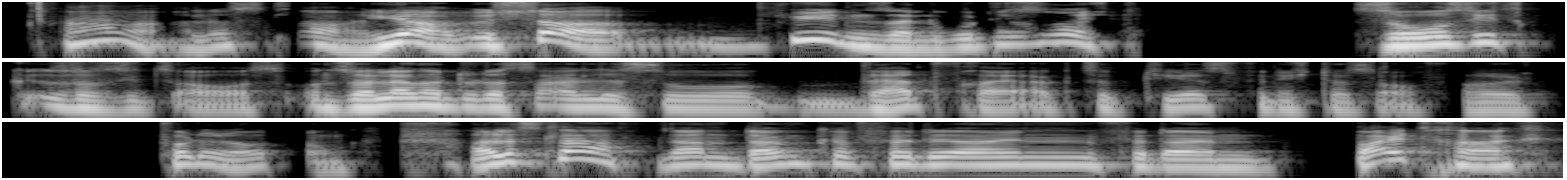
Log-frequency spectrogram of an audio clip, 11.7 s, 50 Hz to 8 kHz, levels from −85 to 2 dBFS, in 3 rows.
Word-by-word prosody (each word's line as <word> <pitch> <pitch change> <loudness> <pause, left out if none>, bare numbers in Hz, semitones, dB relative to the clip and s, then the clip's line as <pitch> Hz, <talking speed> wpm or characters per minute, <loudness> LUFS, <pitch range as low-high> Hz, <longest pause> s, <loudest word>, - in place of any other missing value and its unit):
Ah, 225 +7 -2
alles 150 +7 -7
klar. 165 -8 -4
Ja, 195 +3 +8
ist 155 -1 +2
ja 160 +6 +4 0.3
für 260 - +2
jedem 220 - +4
sein 125 -2 +1
gutes 170 +7 -4
Recht. 175 -4 -3 0.5
So 155 +4 +7
sieht's 205 +2 0
g - - -13
so 135 -3 0
sieht's 120 -1 -8
aus - - -8
und 130 - -4
solange 155 +3 +6
du 140 - -2
das 140 +2 -1
alles 135 -5 -1
so 120 -1 -4
wertfrei - - -4
akzeptierst, 140 +1 -8
finde 115 -3 -9
ich 110 - -14
das 110 -2 -11
auch - - -12
voll 105 -1 -8 0.5
voll 175 0 0
in 165 - -2
Ordnung. 130 -5 -8 0.2
Alles 210 +3 +4
klar, 240 -7 +1
dann 165 0 0
danke 175 +4 0
für 175 +1 0
deinen 170 -1 +2
für 150 -1 -3
deinen 130 -2 +1 0.2
Beitrag. 165 - +1
150 Hz, 215 wpm, -22 LUFS, 130-175 Hz, 0.5 s, Ja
